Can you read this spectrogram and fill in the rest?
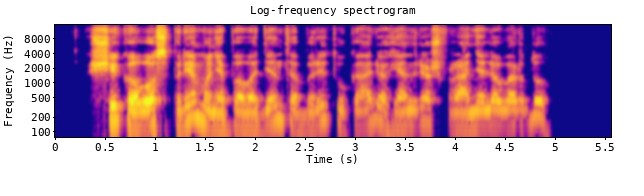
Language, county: Lithuanian, Alytus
